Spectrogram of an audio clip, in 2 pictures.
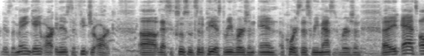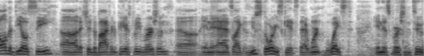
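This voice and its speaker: Very fast-talking man, casual game reviewer. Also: medium pitch, a bit bright. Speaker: game collection video reviewer. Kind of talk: casual vlog commentary.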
